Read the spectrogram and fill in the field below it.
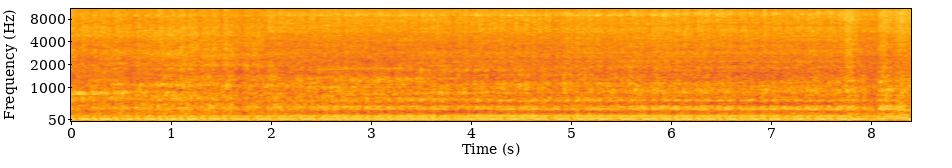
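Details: Chevy Nova with S480 turbo swap, turbo V8 just fired up in freezing cold (about 27 degrees) and warming up to temperature: steady, even low rumble with a smooth lumpy V8 beat and no knocks or ticks. Normal idle.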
